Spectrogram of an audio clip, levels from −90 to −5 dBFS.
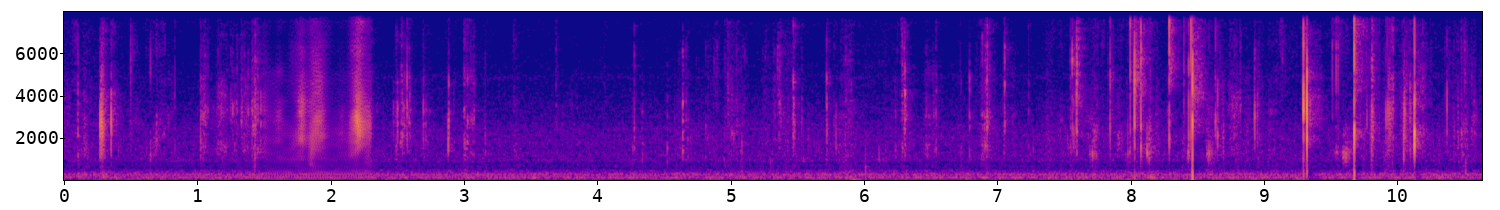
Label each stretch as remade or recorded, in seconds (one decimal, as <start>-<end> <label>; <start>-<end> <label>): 0.0-1.5 recorded; 1.5-2.3 remade; 2.3-10.6 recorded

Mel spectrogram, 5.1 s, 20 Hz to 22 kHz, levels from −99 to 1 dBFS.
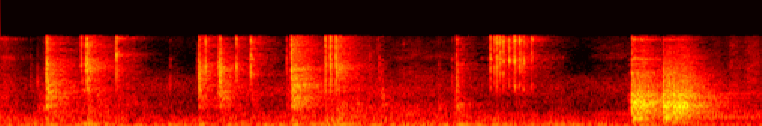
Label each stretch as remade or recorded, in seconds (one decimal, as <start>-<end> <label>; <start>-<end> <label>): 0.0-0.6 remade; 0.6-5.1 recorded

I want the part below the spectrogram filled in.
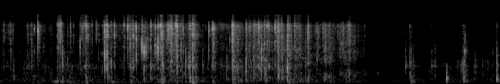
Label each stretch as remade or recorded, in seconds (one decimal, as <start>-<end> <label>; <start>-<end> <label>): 0.0-0.5 recorded; 0.5-3.5 remade; 3.5-5.0 recorded

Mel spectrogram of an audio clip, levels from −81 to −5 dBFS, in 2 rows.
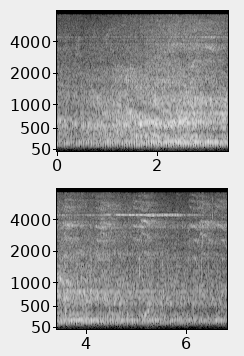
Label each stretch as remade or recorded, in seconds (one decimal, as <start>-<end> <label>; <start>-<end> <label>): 0.0-4.4 remade; 4.4-5.2 recorded; 5.2-6.8 remade

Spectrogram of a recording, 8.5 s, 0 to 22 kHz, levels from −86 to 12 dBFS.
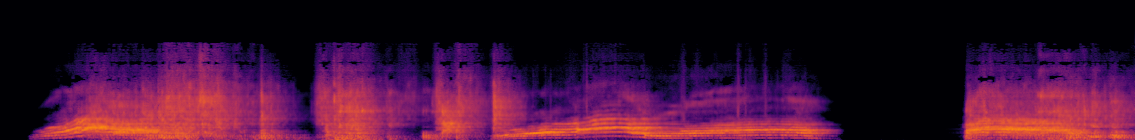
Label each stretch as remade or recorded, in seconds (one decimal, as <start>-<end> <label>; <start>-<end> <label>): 0.0-8.5 remade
